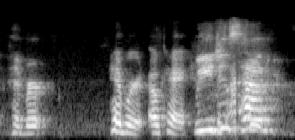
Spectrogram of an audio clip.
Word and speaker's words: Hibbert: pronounce her last name but talia hibbert or is it hip hair that's it hibbert hibbert okay we just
